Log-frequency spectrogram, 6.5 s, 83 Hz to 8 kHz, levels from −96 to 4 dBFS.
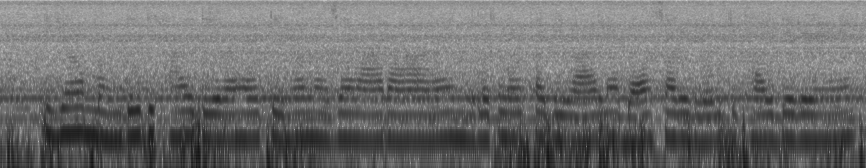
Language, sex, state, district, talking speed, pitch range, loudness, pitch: Hindi, male, Chhattisgarh, Raipur, 210 wpm, 175-180 Hz, -16 LUFS, 180 Hz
